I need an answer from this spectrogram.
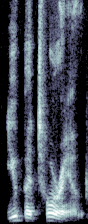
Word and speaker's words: Eupatorium: And so we just combine this EU and it often just gets said as U. So euonymus, eupatorium. F, also pretty straightforward, Phagopyrum, Fallopia, Festuca, Filipendula, Fimbristylis, Feniculum.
